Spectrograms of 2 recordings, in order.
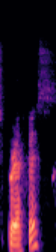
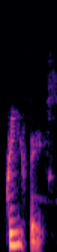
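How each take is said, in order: First: Preface said PREH-fuhs, short E, stress first. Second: Preface said PREE-face, long E, second half like face. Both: Shown as a demonstration. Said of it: "if it is preface".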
